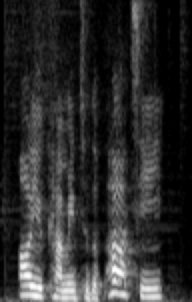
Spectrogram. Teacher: the upward inflection indicates that the speaker is seeking for an answer this rise in internation enhances communication and ensures that the listener · typically The Voice Rises at the end of the question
